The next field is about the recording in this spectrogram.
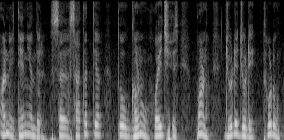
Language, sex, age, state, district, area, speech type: Gujarati, male, 18-30, Gujarat, Anand, rural, spontaneous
